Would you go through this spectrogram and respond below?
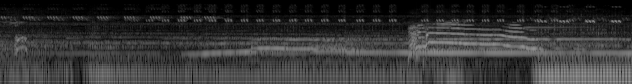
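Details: Wolves howl over a constant rhythmic high chirping. One low steady tone holds, then a louder howl enters partway through, sliding slowly downward alongside other voices before fading.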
